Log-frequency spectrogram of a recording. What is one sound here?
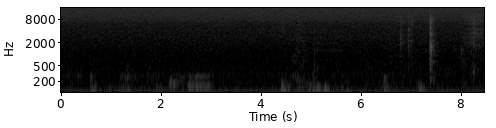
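Small plastic pieces click as a hand handles them.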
